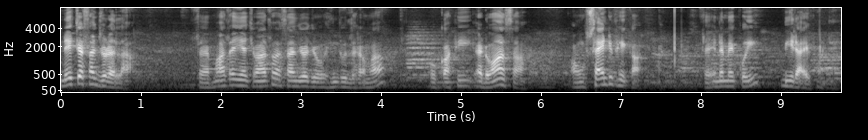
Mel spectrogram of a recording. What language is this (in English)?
Sindhi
